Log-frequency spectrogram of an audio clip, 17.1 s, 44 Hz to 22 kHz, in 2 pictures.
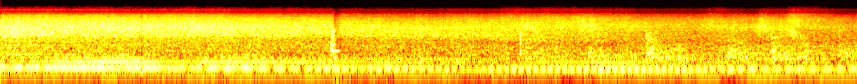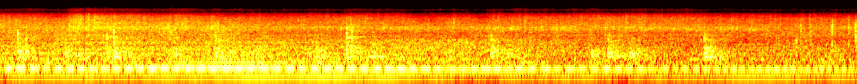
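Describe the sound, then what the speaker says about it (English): Chili made with V8 juice simmering in a cast iron pot outdoors by a lake, a steady low bubbling hiss with a faint constant hum beneath and occasional soft pops. "Let her simmer."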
